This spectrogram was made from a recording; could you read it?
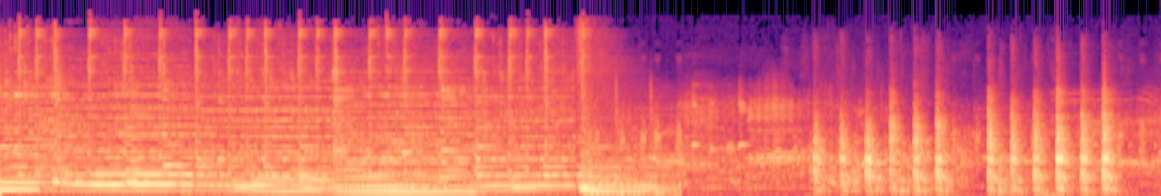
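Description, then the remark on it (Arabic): A series of sharp knocks in quick groups on the wooden door of the house of the Prophet, where Umm Salama lives, as Asma bint Umays knocks, following several seconds of sustained droning tones that fade away before the knocking begins. “الطارق باب رسول الله، السلام عليه.”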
